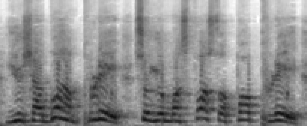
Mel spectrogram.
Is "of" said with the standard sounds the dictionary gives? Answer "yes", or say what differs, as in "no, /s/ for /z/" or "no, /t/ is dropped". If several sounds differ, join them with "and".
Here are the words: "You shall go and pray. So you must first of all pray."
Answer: no, /p/ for /v/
